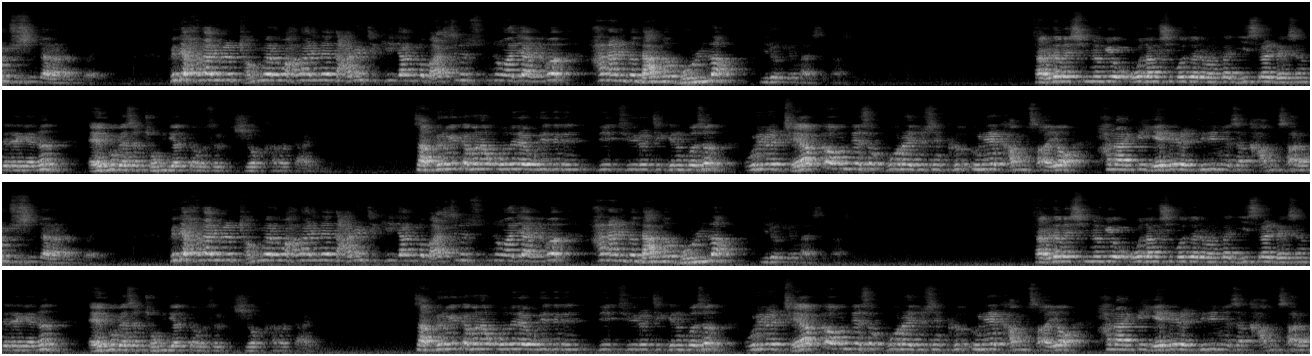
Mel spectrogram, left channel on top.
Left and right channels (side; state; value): right; noise; rumble, 27 dB below the sound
